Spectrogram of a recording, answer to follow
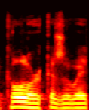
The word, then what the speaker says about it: Koehler: and address Kaler its Koehler I say Koehler coz the way it's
